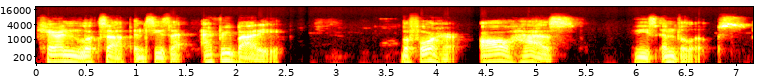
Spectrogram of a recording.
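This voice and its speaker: Man, lowish voice, casual halting script narrator, reading scene directions, dull home recording. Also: gravelly, husky. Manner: halting, casual, present-tense scene description.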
